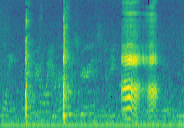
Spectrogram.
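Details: Baby with hiccups, upset by them: two sharp hiccup-like catches, then two brief whiny infant cries over a low steady room hum.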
